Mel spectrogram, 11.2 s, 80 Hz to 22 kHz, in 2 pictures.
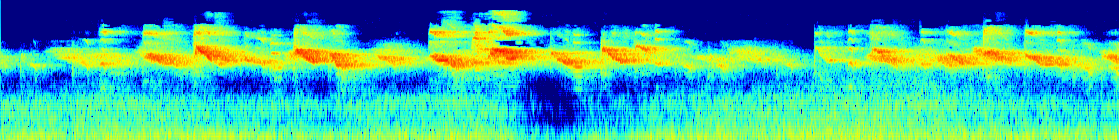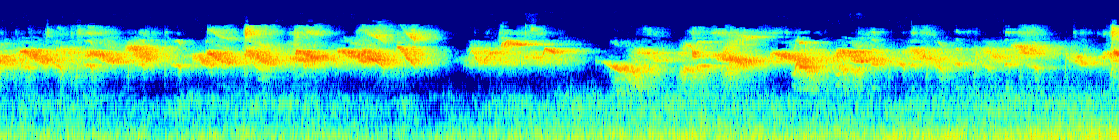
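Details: Oriental white-eye singing in the tiong aw style, recorded 25 January 2022 after sleeping late the night before; long, rapid run of high, thin twittering and warbled notes, nearly unbroken apart from one short pause.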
